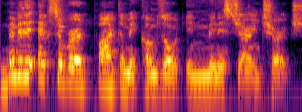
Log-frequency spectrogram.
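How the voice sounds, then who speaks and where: Loud and at a moderate pace, a man speaks with a fairly high pitch. His pitch swings very widely. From Jamaica. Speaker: vlogger. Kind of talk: casual chat.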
